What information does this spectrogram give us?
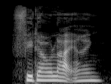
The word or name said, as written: fedtaflejring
